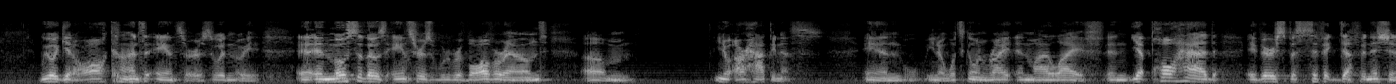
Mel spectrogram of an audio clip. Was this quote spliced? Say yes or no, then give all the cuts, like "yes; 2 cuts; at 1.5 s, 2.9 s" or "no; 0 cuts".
no; 0 cuts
